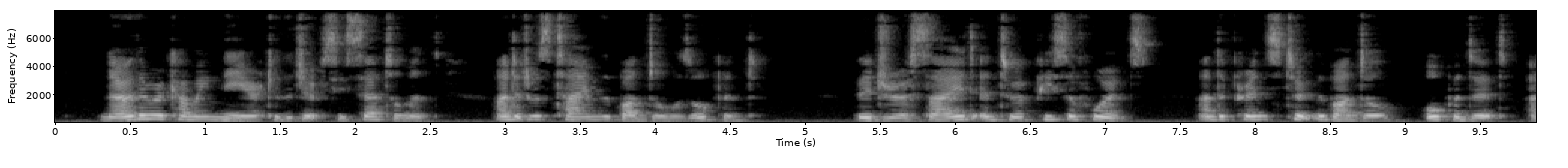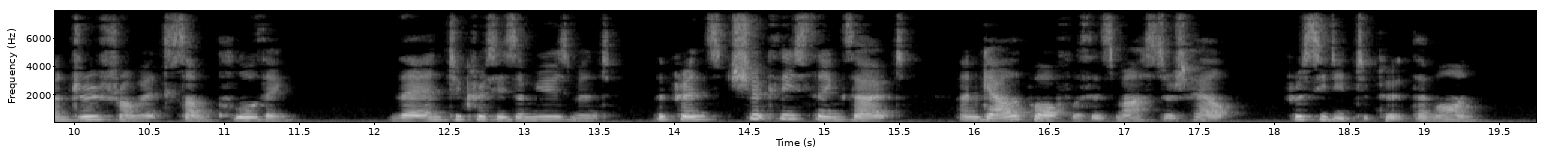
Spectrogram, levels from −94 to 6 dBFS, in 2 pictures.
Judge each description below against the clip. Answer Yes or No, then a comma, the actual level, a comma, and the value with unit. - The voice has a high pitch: Yes, high, 215 Hz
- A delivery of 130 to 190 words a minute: Yes, average, 180 wpm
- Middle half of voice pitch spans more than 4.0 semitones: Yes, average, 4.4 semitones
